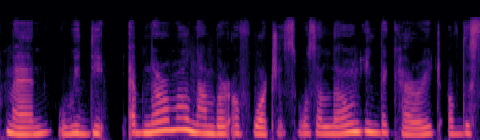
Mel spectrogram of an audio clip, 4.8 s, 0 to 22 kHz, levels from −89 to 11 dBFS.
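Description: At 1.03 s the speech stalls until 1.26 s in a call audio freeze, likely from delayed packets draining the jitter buffer. The last sound is stretched into a fading buzz or hiss, dropping to about 120 ms of silence, then speech resumes intact but roughly 195 ms late.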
